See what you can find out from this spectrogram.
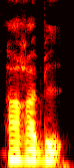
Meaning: Arabia (a peninsula of West Asia between the Red Sea and the Persian Gulf; includes Jordan, Saudi Arabia, Yemen, Oman, Qatar, Bahrain, Kuwait, and the United Arab Emirates)
- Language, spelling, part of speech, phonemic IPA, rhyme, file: French, Arabie, proper noun, /a.ʁa.bi/, -i, Fr-Arabie.ogg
